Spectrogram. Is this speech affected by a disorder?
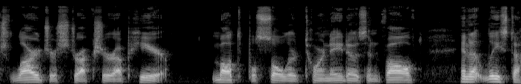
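No.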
